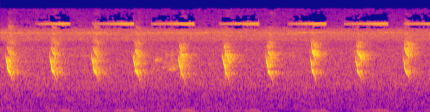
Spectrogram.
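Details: Yapping calls from a male Golden Dove, ten short falling yelps evenly spaced about two-thirds of a second apart, with a constant thin high whine running throughout.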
